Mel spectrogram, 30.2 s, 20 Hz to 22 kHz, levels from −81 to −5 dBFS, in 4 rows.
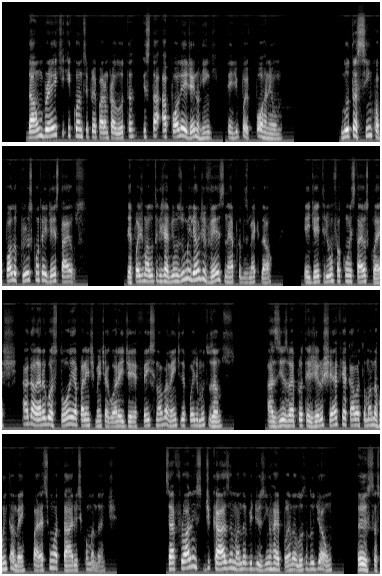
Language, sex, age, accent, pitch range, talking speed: Portuguese, male, 20-39, Brazilian, 130-175 Hz, 180 wpm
